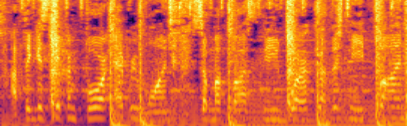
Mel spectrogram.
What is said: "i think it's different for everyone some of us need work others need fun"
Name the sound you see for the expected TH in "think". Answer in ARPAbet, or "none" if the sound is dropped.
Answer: TH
